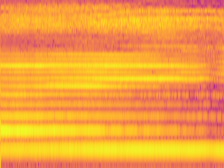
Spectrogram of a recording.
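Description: A woman holding one long sung note at a steady, unwavering pitch, loud and close to the microphone.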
